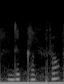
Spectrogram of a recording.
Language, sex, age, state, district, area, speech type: Tamil, female, 18-30, Tamil Nadu, Perambalur, rural, spontaneous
